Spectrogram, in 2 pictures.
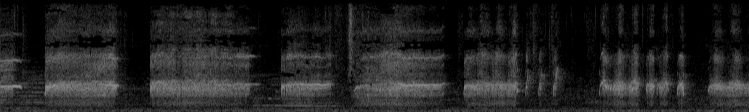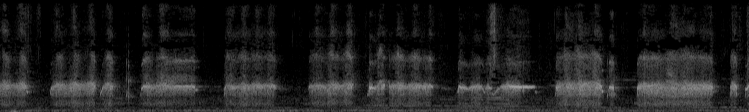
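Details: A hungry female cockatiel chick, being hand-fed because its parents are not feeding it, gives harsh, rasping begging calls in rapid bursts, each lasting about a second.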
